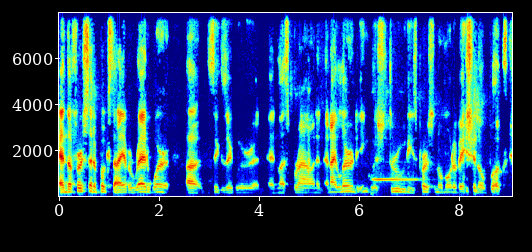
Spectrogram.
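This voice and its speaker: At a moderate pace, a man with a Filipino accent shows big swings in loudness, recorded dry and close with no echo. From Philippines. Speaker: inspirational hip hop artist. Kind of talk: casual chat. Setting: video call from a hotel lobby.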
